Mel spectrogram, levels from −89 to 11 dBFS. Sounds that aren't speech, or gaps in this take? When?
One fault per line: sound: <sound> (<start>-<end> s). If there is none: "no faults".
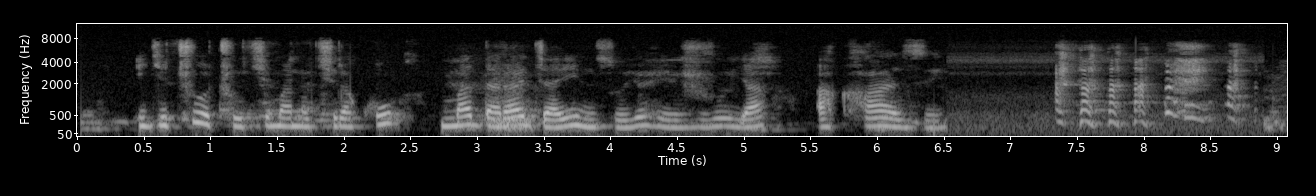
sound: laugh (7.3-8.9 s)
